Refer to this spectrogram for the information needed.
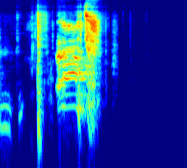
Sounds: Sneeze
